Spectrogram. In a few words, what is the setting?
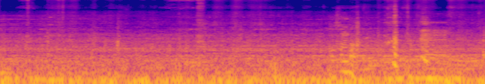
car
